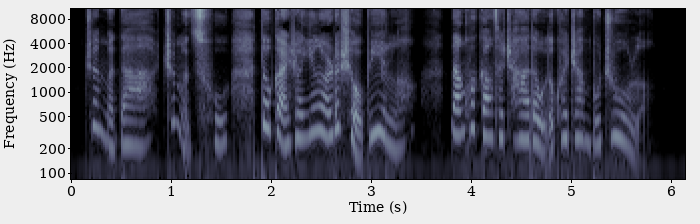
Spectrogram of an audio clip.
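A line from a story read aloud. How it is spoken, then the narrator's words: Exclaiming in wonder. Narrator (Chinese): 岳母再次感叹道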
